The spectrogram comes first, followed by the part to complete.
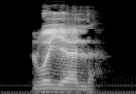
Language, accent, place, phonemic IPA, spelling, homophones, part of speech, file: French, France, Lyon, /lwa.jal/, loyales, loyal / loyale, adjective, LL-Q150 (fra)-loyales.wav
- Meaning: feminine plural of loyal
